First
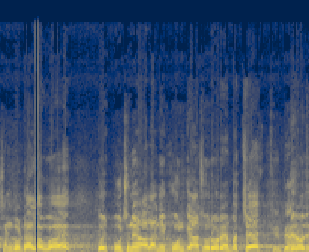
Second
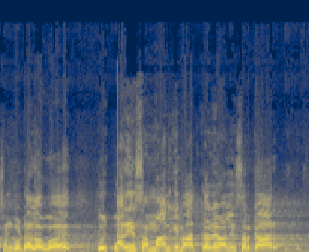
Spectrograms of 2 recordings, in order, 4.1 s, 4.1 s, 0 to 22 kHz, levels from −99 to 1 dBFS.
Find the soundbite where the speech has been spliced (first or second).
second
